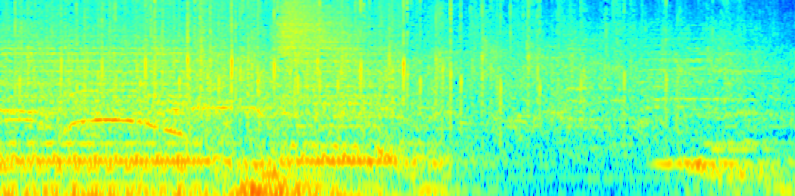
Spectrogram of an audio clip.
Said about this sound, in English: I wish somebody would get happy in Chicago and clap your hands and praise the Lord.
